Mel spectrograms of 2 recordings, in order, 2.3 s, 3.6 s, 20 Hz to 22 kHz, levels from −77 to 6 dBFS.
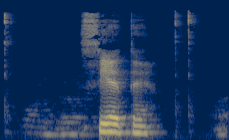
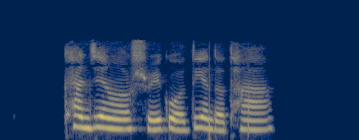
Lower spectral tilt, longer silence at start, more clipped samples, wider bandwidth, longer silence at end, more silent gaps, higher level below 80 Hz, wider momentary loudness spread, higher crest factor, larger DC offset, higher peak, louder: about the same, -4 dB/octave vs -3.5 dB/octave; second, 0.05 s vs 0.65 s; neither; first, 16.5 kHz vs 8 kHz; second, 0 s vs 0.85 s; neither; first, -56 dBFS vs -62 dBFS; first, 16 LU vs 9 LU; about the same, 20 dB vs 16 dB; neither; about the same, -2 dBFS vs -4 dBFS; about the same, -19 LUFS vs -18 LUFS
